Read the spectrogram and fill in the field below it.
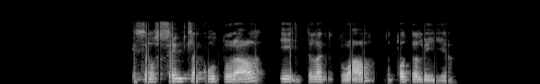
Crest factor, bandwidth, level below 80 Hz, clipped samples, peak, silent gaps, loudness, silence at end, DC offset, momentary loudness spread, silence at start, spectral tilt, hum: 20 dB; 8 kHz; -56 dBFS; under 0.1%; -2 dBFS; none; -21 LUFS; 0.9 s; under 0.1%; 10 LU; 1.3 s; -6 dB/octave; none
